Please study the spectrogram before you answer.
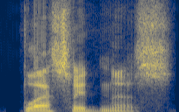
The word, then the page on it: blessedness: American English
